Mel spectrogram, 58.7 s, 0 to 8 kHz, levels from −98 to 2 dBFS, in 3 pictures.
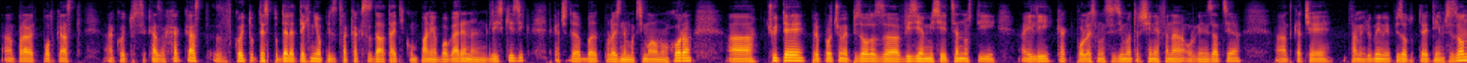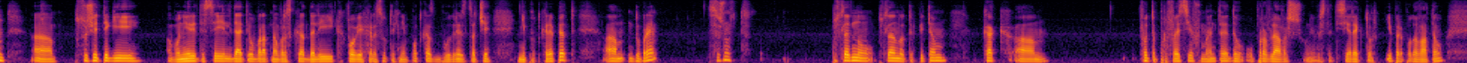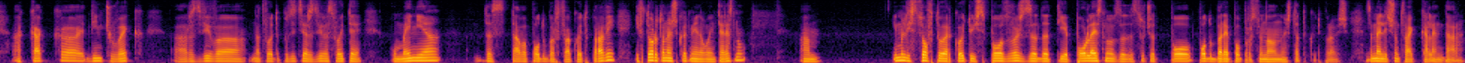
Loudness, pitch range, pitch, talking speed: -21 LUFS, 100-120 Hz, 110 Hz, 160 wpm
